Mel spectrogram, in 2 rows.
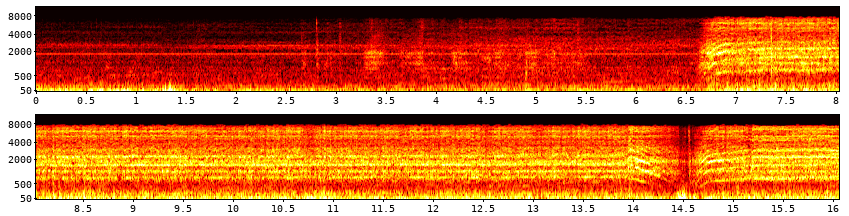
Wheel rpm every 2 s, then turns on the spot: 0, 10, 20, 90, 200, 200, 200, 130.
none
